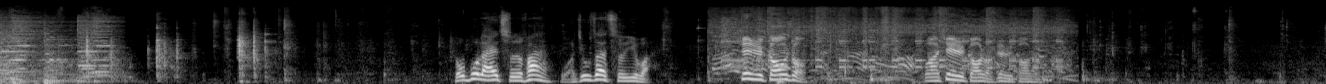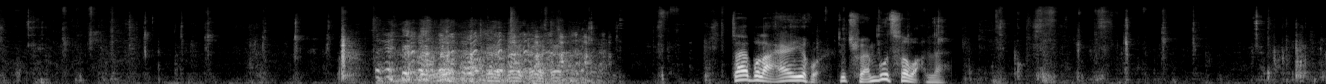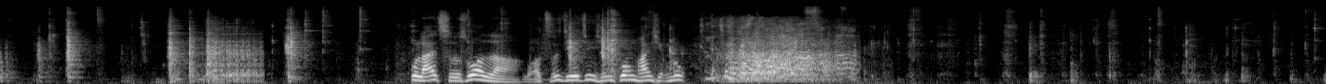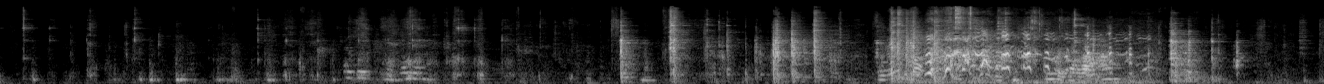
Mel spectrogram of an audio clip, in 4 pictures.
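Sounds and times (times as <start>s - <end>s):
loud voice talking or laughing: 7.1s - 10.8s
chewing: 10.6s - 17.0s, 22.6s - 26.2s, 35.2s - 47.4s.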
